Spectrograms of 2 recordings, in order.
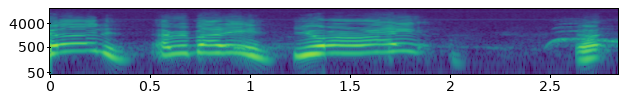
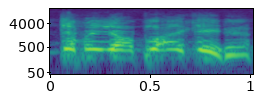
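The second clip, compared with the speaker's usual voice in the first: high, loud acted-out demand; mad dad; 12 semitones higher, 5 dB louder than usual. Dad confiscates daughter's blankie, retold angry command. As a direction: lose your temper in comic retelling. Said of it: "I got so mad".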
